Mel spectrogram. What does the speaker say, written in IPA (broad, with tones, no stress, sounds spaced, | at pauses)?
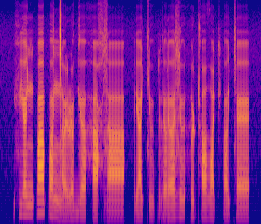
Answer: f j ɛ˧ ɲ p a˦ p ɐ˦ ŋ͡ǀ ɜ˨ ɭ ə˦ ɡʲ ɜ˦ h a˧ ħ z a˨ | ɾʲ a˨ c ʉ˨ p r ə˨ ɾ ɜ˦ z ʉ˦ h ʉ˦ ʈʰ ɐ˧ ðˤ ə˦ t͡ʃʼ ɐ˦ c ɛ˧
